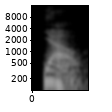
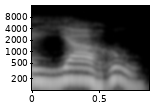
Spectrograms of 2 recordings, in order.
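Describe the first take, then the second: First: It is said as one syllable, yow. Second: It is said as two syllables, ya-hoo. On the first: The speaker calls it right. "it phonetically becomes Yow, like Y O W" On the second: The speaker calls it wrong. "We we see it and we say Yahoo, but that is not a natural occurring sound in the Hebrew language"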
